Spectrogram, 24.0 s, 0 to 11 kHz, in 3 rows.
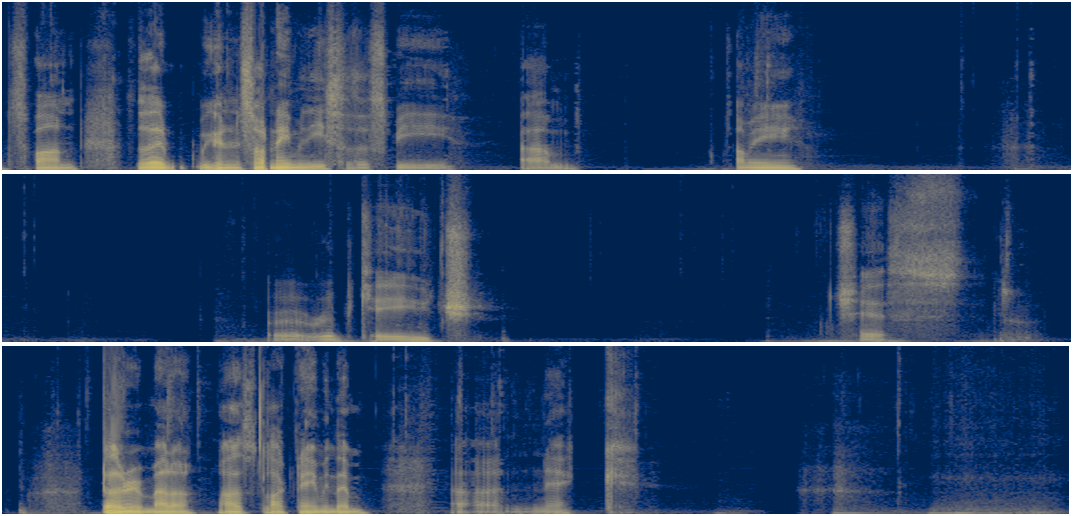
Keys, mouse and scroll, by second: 0.2 right click, 0.7 right click, 1.5-4.6 drag, 5.3 m, 7.1 right click, 7.5 middle click, 8.1-11.2 drag, 12.3 right click, 13.0 click, 13.3-16.3 drag, 16.3 middle click, 16.9-17.3 scroll up 4, 17.3 shift+middle click, 18.1 right click, 18.8-22.0 drag, 22.8 BackSpace.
